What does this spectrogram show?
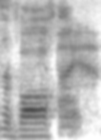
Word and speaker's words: Vanderwalk: Um I'll go next to uh Low Vanderwalk. I'm I'm sorry if I'm pronouncing your name incorrectly. Correct me, please. Vanderwalk. Yeah. Yes, uh yes, Low Vanderwalk. You did pronounce it correctly.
